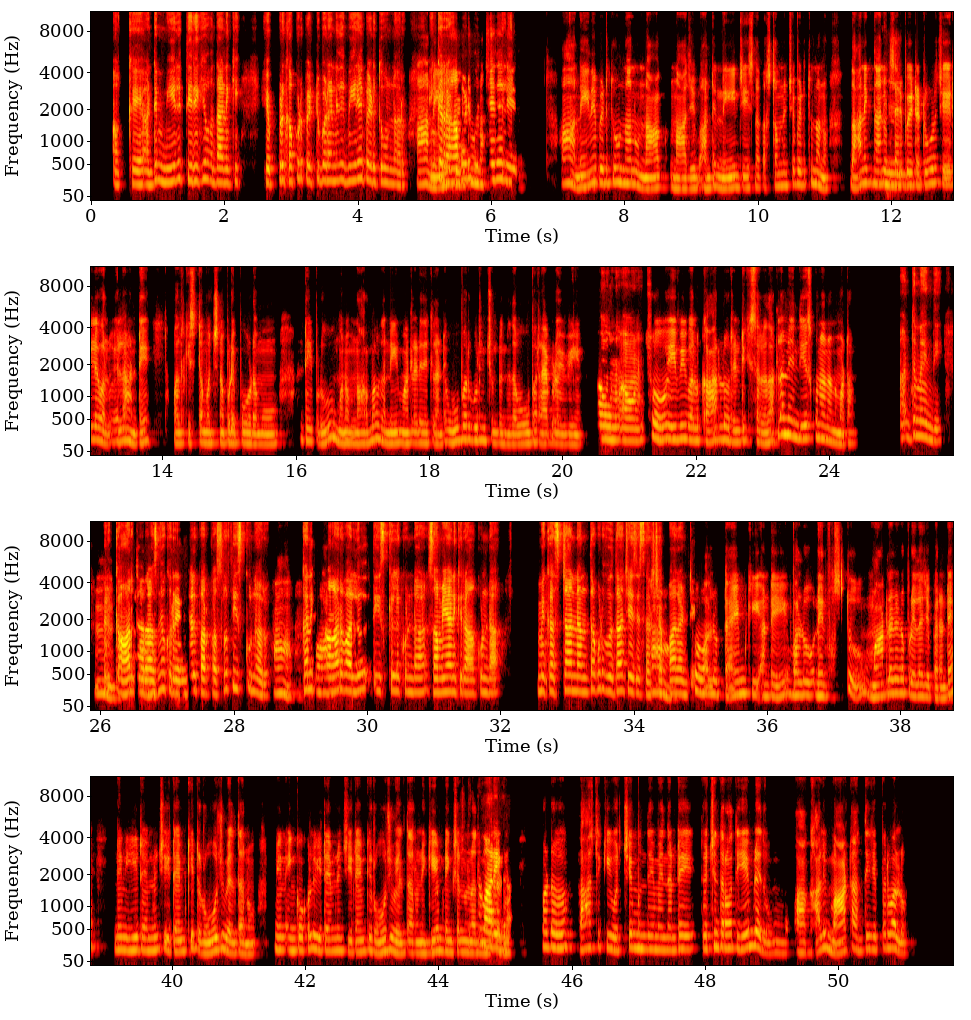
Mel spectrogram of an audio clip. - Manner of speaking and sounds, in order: other background noise; lip smack; in English: "నార్మల్‌గా"; in English: "సో"; in English: "కార్ గరాజ్‌ని"; in English: "సో"; in English: "రెంటల్ పర్పస్‌లో"; unintelligible speech; "వృధా" said as "ఉదా"; tapping; in English: "సో"; in English: "లాస్ట్‌కి"
- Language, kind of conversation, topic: Telugu, podcast, పడి పోయిన తర్వాత మళ్లీ లేచి నిలబడేందుకు మీ రహసం ఏమిటి?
